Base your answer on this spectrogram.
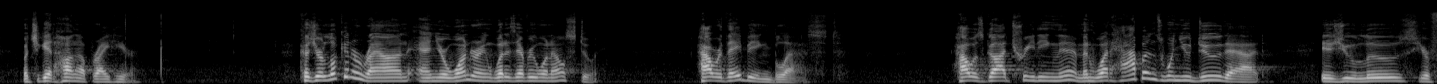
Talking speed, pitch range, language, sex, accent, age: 165 wpm, 160-210 Hz, English, male, American, 50-69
